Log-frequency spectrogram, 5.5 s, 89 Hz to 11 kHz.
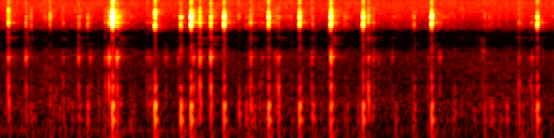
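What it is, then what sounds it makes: Plastic microphone body tapped with fingernails. Long nails tap and scratch the top of a 3Dio Free Space, a small black plastic binaural microphone box with silicone ears. Quiet, sharp, clicky taps arrive in an uneven quick run, each with a dry low knock and a bright plasticky tick that dies away almost at once. Faint scratchy rustles fill the gaps between taps.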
